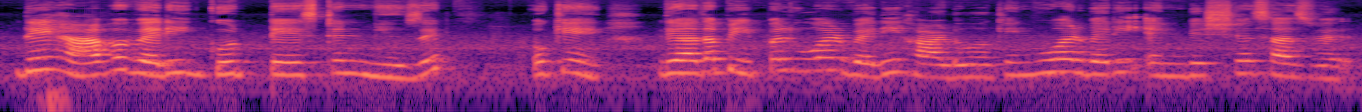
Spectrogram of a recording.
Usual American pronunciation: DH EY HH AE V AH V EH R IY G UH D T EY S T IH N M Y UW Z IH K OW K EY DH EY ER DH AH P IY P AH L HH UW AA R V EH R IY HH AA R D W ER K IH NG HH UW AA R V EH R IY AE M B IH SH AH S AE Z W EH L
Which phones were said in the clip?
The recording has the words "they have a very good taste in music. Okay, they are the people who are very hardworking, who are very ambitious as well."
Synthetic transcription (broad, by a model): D EY HH AE V AH V EH R IY G UH D T EY S T IH N M Y UW Z IH K OW K EY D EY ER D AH P IY P AH L HH UW AA R V EH R IY HH AA R D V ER K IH NG HH UW AA R V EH R IY AE M B IH SH AH S AE Z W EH L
